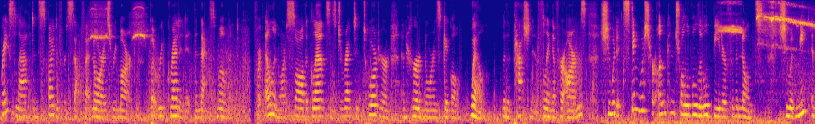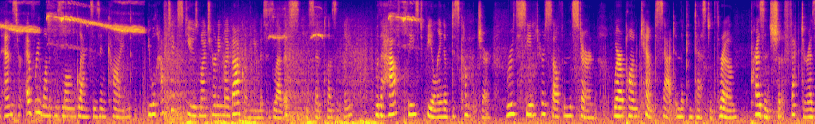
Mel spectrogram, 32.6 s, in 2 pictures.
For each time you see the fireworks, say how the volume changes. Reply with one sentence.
The fireworks can be heard from 14.3 to 24.8 s, getting quieter.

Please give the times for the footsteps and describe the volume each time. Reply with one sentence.
You can't hear the footsteps here.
